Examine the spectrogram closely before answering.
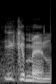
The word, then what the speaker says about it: Ikemen: Can you pronounce this for me? The Ikemen line. Ikemen line.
